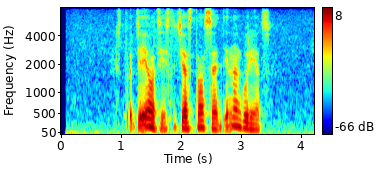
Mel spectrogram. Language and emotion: Russian, neutral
